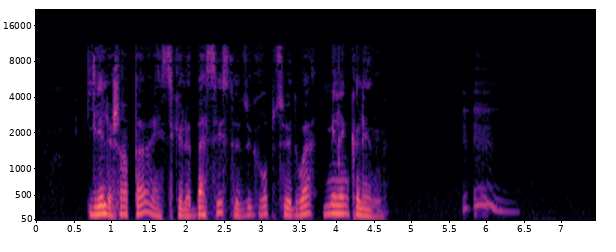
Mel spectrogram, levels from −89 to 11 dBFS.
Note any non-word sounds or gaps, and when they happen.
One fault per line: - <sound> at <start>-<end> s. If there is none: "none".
- throat clearing at 5.7-6.4 s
